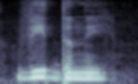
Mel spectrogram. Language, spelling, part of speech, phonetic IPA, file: Ukrainian, відданий, verb / adjective, [ˈʋʲidːɐnei̯], Uk-відданий.ogg
- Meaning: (verb) passive adjectival past participle of відда́ти (viddáty); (adjective) devoted, dedicated, loyal, faithful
